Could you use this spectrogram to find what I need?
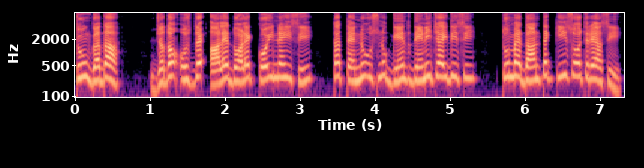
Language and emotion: Punjabi, angry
